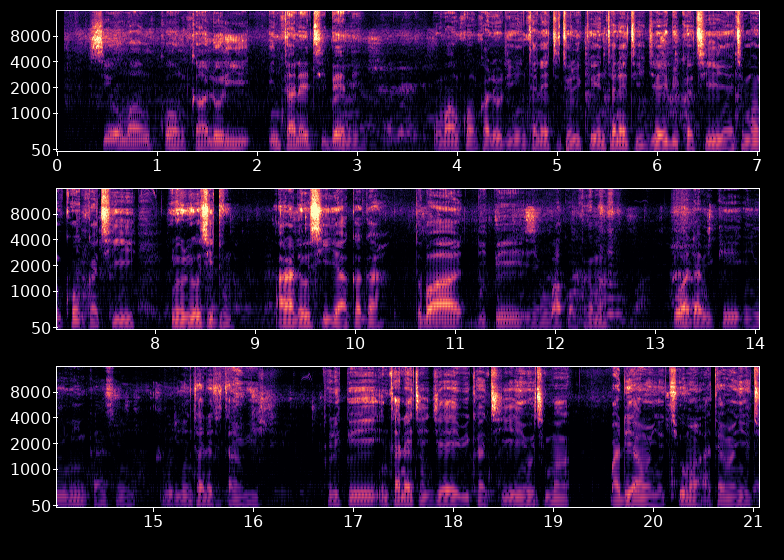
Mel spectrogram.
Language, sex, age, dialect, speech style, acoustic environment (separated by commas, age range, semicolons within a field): Yoruba, male, 25-34, Nigeria - Ibadan, happy; relaxed, traffic; silence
